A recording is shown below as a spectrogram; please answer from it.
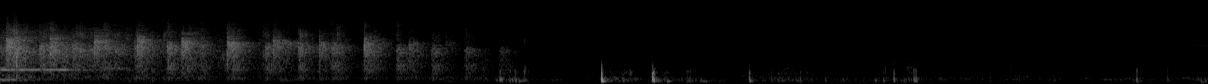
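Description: Church congregation applauding and cheering in praise as a woman comes forward, loud dense clapping for about five seconds that then thins to scattered claps and faint room noise.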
